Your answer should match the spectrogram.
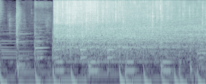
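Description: Background music; from about a second in, beef burger patties sizzle steadily as they fry in a pan.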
